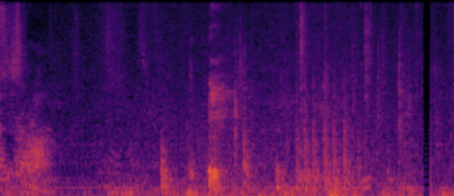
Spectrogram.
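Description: Chairs creak and scrape as people sit down.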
